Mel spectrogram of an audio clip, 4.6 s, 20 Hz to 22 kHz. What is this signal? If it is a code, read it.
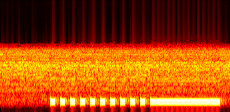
Telephone call progress tone (North American plan), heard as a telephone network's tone, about 350, 440 Hz, 0.1 s on and 0.1 s off, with hum and room echo. Stutter dial tone.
